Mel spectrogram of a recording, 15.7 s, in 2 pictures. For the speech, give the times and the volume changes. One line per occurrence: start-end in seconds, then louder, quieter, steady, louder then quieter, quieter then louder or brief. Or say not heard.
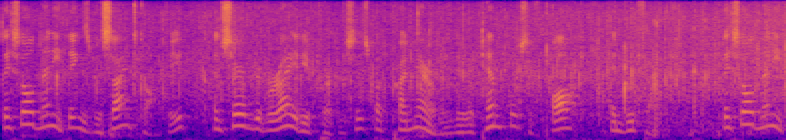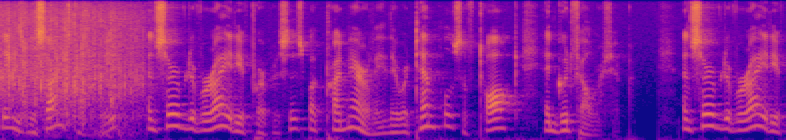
0.0-15.6 steady.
